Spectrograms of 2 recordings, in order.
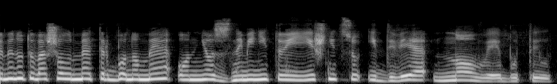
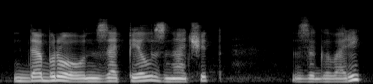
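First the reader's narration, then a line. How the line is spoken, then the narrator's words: Quiet. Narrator (Russian): Затем тихо добавил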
